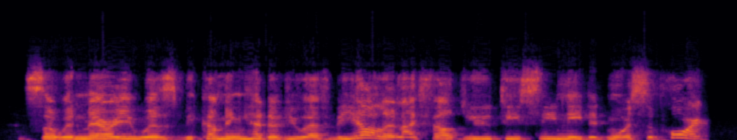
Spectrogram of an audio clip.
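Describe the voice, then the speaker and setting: A woman with a French accent speaks at a moderate pace in a fairly high pitch, with fairly even intonation, very even loudness and hardly any pauses. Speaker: minister and teacher. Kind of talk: interview.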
